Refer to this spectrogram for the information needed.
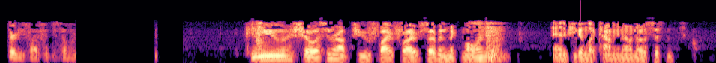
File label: Police 1 Dispatch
